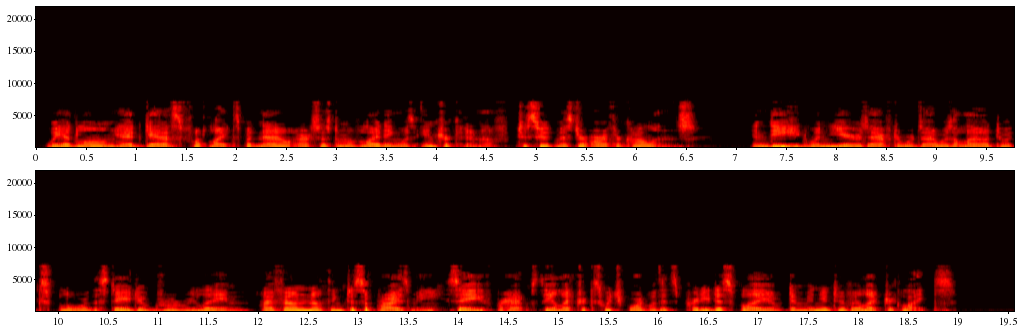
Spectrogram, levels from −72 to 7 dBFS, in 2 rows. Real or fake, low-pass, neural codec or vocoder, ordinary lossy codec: fake; 7.2 kHz; vocoder, 24 kHz, 100 mel bands, Vocos; MP3, 32 kbps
